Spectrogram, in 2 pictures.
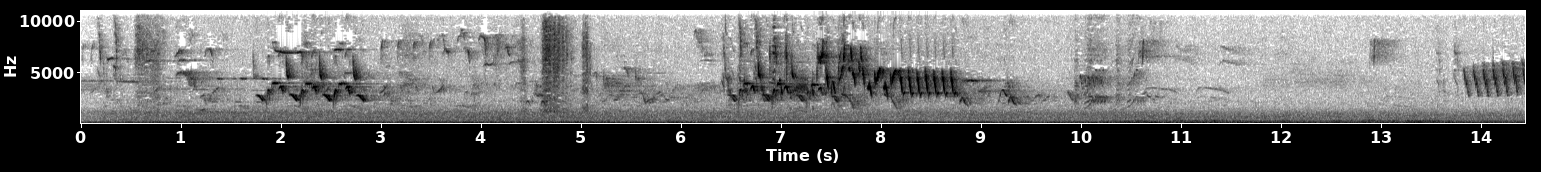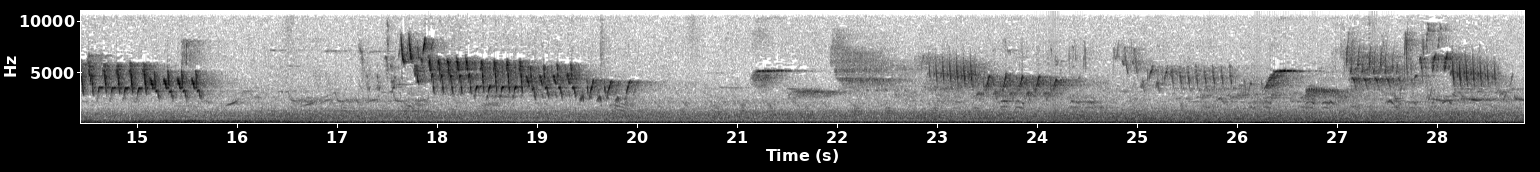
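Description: Songbirds singing short, rapid trilled phrases every few seconds over a steady low rumble of outdoor background noise, which gets louder near the end.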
